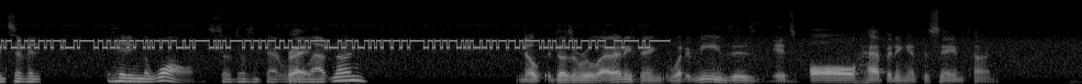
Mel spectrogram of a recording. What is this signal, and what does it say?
RTTY (45.45 baud, 850 Hz shift), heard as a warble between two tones, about 2550 Hz centre, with speech in English. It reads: … W3IG61 RVQ8 ECN1P4 7D B9L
